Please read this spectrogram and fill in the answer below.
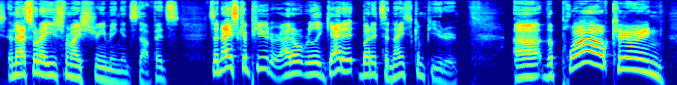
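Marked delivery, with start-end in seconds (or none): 5.1-6.6 cartoonish put-on voice. Reading out a listener's name, The Plow King: Barney voice on the name. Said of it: "I have to say that name in the Barney voice".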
